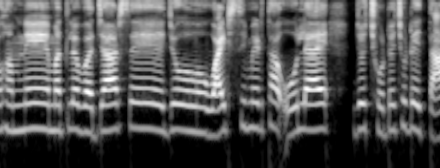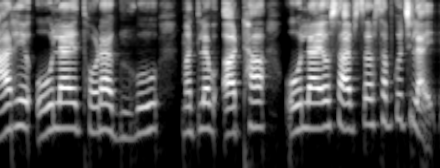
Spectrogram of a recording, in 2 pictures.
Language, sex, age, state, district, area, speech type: Hindi, female, 60+, Rajasthan, Jodhpur, rural, spontaneous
